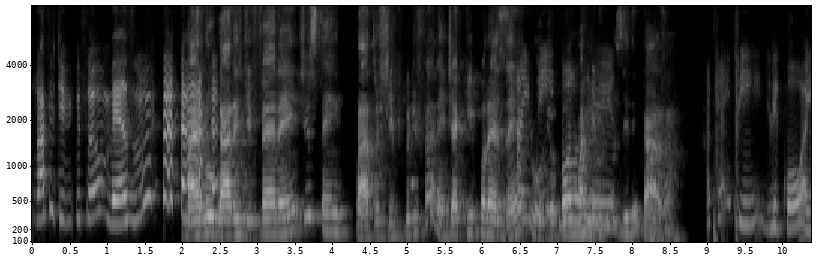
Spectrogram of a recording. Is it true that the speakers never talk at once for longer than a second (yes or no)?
no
